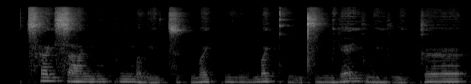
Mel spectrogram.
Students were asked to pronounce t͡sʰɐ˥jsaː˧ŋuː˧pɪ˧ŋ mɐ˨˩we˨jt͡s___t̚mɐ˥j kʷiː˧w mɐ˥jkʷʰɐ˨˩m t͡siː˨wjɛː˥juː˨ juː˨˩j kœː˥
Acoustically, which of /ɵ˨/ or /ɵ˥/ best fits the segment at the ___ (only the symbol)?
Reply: ɵ˨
